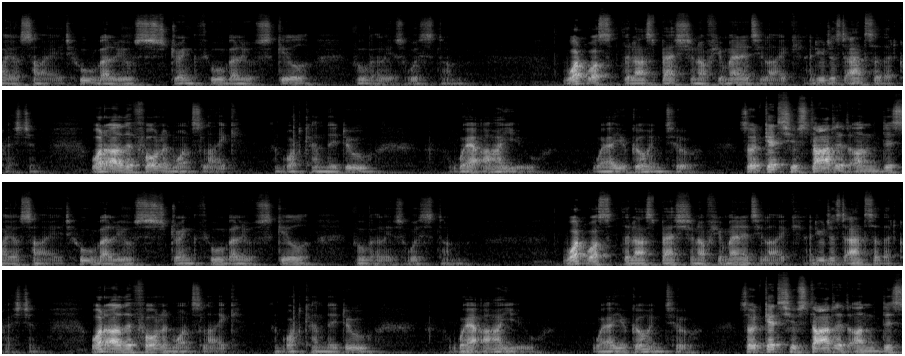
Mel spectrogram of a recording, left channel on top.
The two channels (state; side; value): normal; both; correlation 0.60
